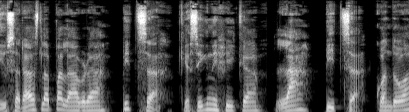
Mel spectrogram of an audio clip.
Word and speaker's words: pizza: La primera Z se pronuncia como t y la segunda Z como s.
